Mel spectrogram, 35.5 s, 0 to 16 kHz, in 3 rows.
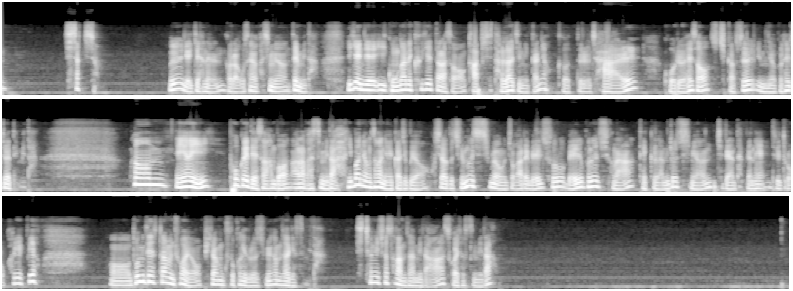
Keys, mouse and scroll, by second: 35.3 click.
